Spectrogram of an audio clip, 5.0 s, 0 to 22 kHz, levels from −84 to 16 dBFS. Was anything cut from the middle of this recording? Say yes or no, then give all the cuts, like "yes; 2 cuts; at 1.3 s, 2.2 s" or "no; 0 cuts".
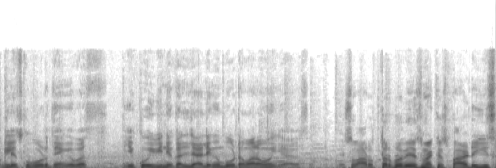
yes; 1 cut; at 3.0 s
